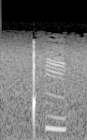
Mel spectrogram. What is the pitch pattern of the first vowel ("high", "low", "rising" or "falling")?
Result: high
